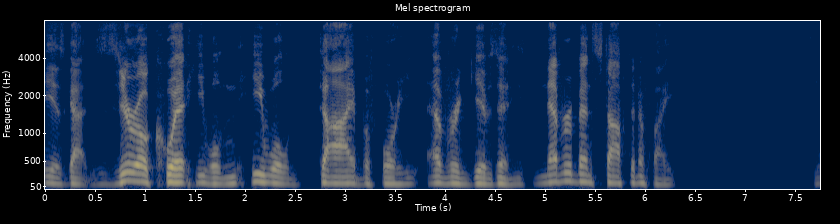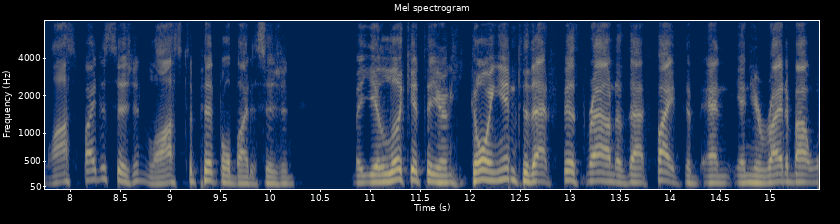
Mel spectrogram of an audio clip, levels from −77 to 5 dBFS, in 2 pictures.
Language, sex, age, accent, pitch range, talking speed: English, male, 40-59, American, 110-140 Hz, 200 wpm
